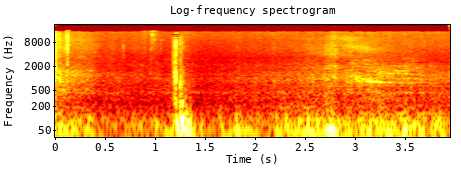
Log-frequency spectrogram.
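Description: A car drives through darkened city streets in Atlanta, giving a low, continuous rumble with wind noise and a brief thump partway through.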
